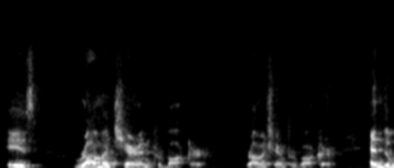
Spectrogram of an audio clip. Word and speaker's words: Charan: It rhymes with Darren, Karen, Sharon, like names that everyone, when they see it, they're like, oh yeah, that's Darren, or that's Sharon.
